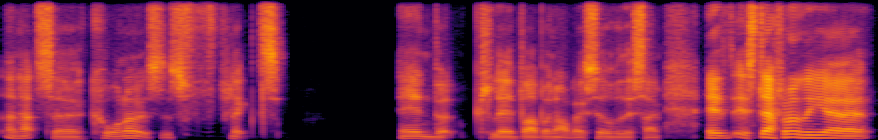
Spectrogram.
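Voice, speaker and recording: Young man, live match watchalong host, chatty play-by-play, restarts a lot, excited at chances. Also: mid-range voice, moderate pace. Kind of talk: live football watchalong commentary.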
